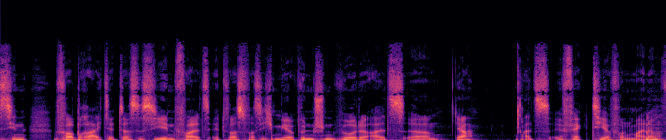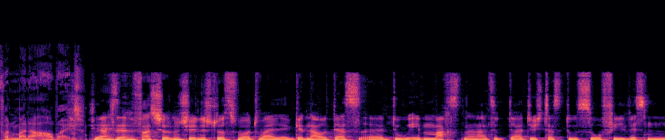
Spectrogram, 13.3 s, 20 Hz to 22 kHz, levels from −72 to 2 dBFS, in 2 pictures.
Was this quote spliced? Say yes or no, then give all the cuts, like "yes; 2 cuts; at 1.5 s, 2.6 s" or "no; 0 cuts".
no; 0 cuts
